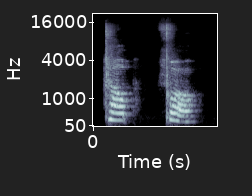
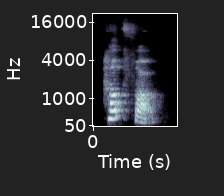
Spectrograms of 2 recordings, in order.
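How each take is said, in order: First: "Helpful" split as help, pause, ful; chopped syllables. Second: Said in the usual way. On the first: Shown as a demonstration. Teacher chops "Helpful" for pupils to blend, syllable by syllable. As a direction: break "Helpful" into two separate beats. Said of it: "I'm gonna chop the syllables in each word". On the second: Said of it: "you're gonna say what our word is".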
